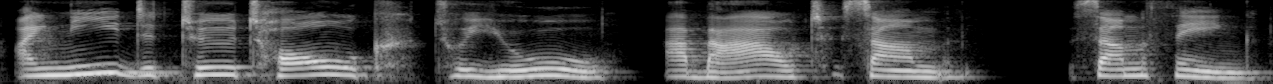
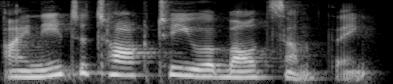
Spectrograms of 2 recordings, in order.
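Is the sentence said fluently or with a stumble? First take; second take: stumble; fluent. First: The last word breaks off and restarts. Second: The sentence flows smoothly without any break. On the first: The speaker calls it wrong. "mesmo que a fala não seja perfeita" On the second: The speaker calls it right. "Essa é a pronúncia correta ali das palavras"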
